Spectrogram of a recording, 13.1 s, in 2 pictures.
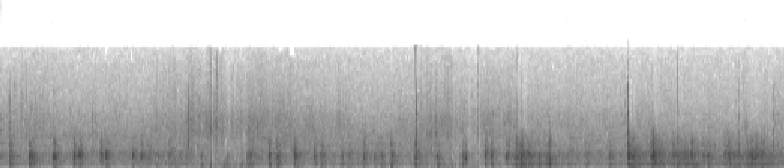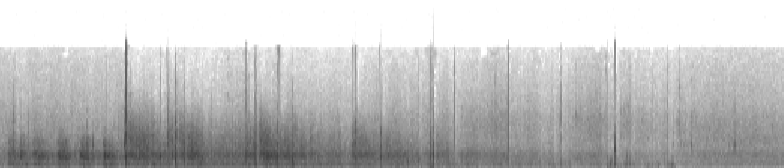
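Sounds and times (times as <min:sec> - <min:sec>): sharp firework bang: 0:00.0 - 0:10.4
fireworks crackling and popping: 0:00.0 - 0:13.0.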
